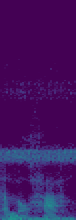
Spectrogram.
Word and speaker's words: aloha: So when you say, when we say aloha, we say aloha, pronouncing the H, and ha is the sacred breath.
